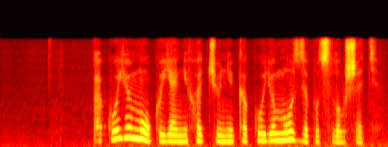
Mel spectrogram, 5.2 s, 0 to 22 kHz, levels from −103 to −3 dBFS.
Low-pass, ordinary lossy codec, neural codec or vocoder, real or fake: 7.2 kHz; none; codec, 16 kHz in and 24 kHz out, 0.6 kbps, FocalCodec, streaming, 2048 codes; fake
